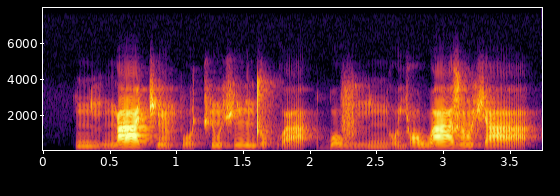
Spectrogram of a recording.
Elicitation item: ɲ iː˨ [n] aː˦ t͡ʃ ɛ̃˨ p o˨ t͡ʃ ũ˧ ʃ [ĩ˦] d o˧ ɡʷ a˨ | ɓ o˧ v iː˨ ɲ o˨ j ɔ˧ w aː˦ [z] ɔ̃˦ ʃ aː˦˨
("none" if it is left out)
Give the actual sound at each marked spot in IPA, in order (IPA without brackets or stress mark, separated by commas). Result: ŋ, ĩ˦, z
